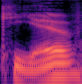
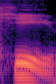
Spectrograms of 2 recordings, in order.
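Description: First: It is said the older way, as Kiev. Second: It is said the newer way, as Kyiv. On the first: This is the long-familiar habitual form. The speaker calls it wrong. "I've always said Kiev my entire life" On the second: This is the form people now use. The speaker calls it right. "now everybody's saying Kyiv"

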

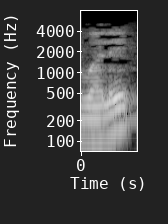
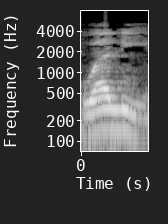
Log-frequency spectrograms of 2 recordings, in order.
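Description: First: The final vowel is a reduced, e-like sound. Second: The final vowel is a full, clear i. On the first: The speaker calls it wrong. "bukan wale" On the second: The speaker calls it right. "Disempurnakan kasrohnya. Wali bukan wale"

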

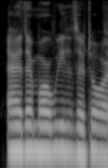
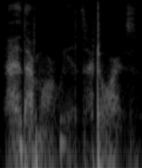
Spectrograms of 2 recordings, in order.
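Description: First: It is spoken aloud in a normal voice. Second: It is whispered quietly.

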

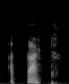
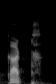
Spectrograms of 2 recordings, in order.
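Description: First: The word begins with an 'a' vowel. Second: The word begins without the 'a' vowel.

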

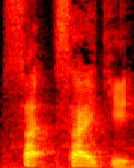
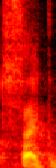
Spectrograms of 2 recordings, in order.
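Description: First: The word is said with two syllables. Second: The word is said with one syllable. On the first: The speaker calls it right. "the correct pronunciation is psyche" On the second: The speaker calls it wrong. "not psych"

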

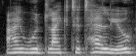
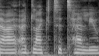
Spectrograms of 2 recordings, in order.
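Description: First: It is said with the full form "I would". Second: It is said with the contraction "I'd". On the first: The speaker calls it wrong. "when they start" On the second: The speaker calls it right. "so much more natural"

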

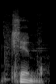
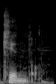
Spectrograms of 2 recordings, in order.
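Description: First: The word starts with 'ken', like kennel. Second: The word starts with 'kin', like kindle. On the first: The speaker calls it right. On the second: The speaker calls it wrong. "Not Kindle"

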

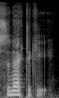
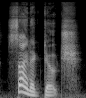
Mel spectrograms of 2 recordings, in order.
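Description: First: The word is pronounced the standard way. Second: The word is pronounced as it is spelled. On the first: The speaker calls it right. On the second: The speaker calls it wrong.

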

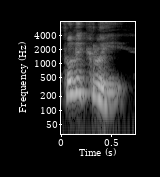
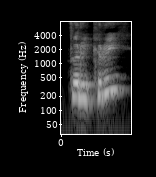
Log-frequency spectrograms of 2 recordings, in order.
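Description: First: The name is said with an L sound. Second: The name is said with an R sound.

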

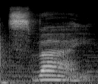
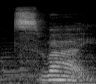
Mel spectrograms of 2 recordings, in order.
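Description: Both takes have the same delivery.

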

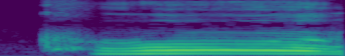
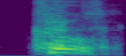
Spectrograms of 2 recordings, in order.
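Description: First: The vowel is long and drawn out. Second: The vowel is short and clipped. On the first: It sounds evocative and expressive. The speaker calls it right. "I like the more drawn out pronunciation of the 60s" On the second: It just means that's okay. The speaker calls it wrong. "is a clipped version of today"

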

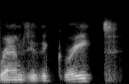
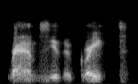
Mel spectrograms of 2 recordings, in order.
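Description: First: It is said in his normal voice. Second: It is said in a new, put-on voice.

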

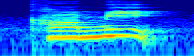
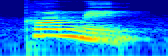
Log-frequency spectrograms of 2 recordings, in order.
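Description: First: The pitch starts low and rises. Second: The pitch starts high and falls. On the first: This is the standard Tokyo pronunciation. "これはスタンダード、低いから高い。" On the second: This is the Osaka pronunciation. "大阪では高いから低いになります。"

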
